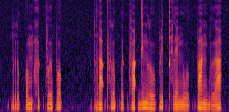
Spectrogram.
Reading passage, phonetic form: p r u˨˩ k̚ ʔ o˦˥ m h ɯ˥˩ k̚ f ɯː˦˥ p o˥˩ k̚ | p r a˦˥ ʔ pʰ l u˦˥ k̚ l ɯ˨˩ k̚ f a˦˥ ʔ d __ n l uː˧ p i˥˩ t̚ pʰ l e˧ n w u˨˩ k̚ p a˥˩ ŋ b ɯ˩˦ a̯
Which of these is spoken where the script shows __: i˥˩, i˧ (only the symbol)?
i˥˩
